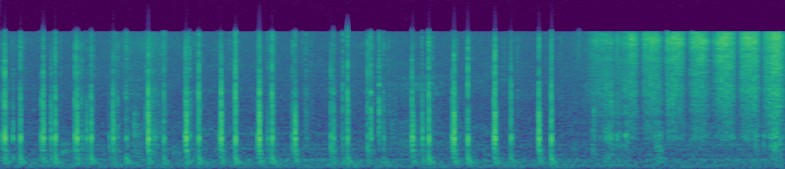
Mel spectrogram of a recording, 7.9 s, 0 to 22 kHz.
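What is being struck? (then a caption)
Plastic car steering wheel airbag cover. Fingertips and nails tap a textured dark grey plastic airbag cover with a chrome emblem at the centre of a car steering wheel, a large, solid-feeling panel over a hollow housing. For about six seconds, quick, dry, hollow taps with a short ring around 600 Hz fall in an uneven rhythm. In the last two seconds they give way to a brighter, hissy scratching across the plastic.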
